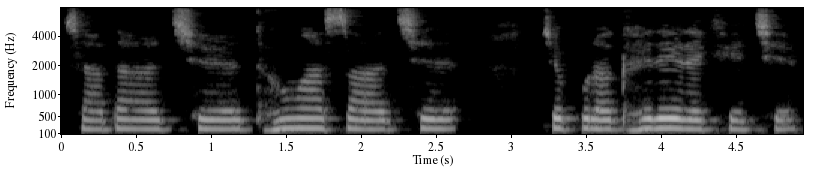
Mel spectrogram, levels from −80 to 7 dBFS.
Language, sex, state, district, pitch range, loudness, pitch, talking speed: Bengali, female, West Bengal, Jalpaiguri, 210-220 Hz, -29 LUFS, 215 Hz, 85 wpm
